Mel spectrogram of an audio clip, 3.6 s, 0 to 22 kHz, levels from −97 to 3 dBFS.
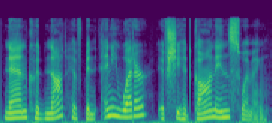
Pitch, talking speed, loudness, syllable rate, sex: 195 Hz, 215 wpm, -16 LUFS, 4.7 syllables/s, female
